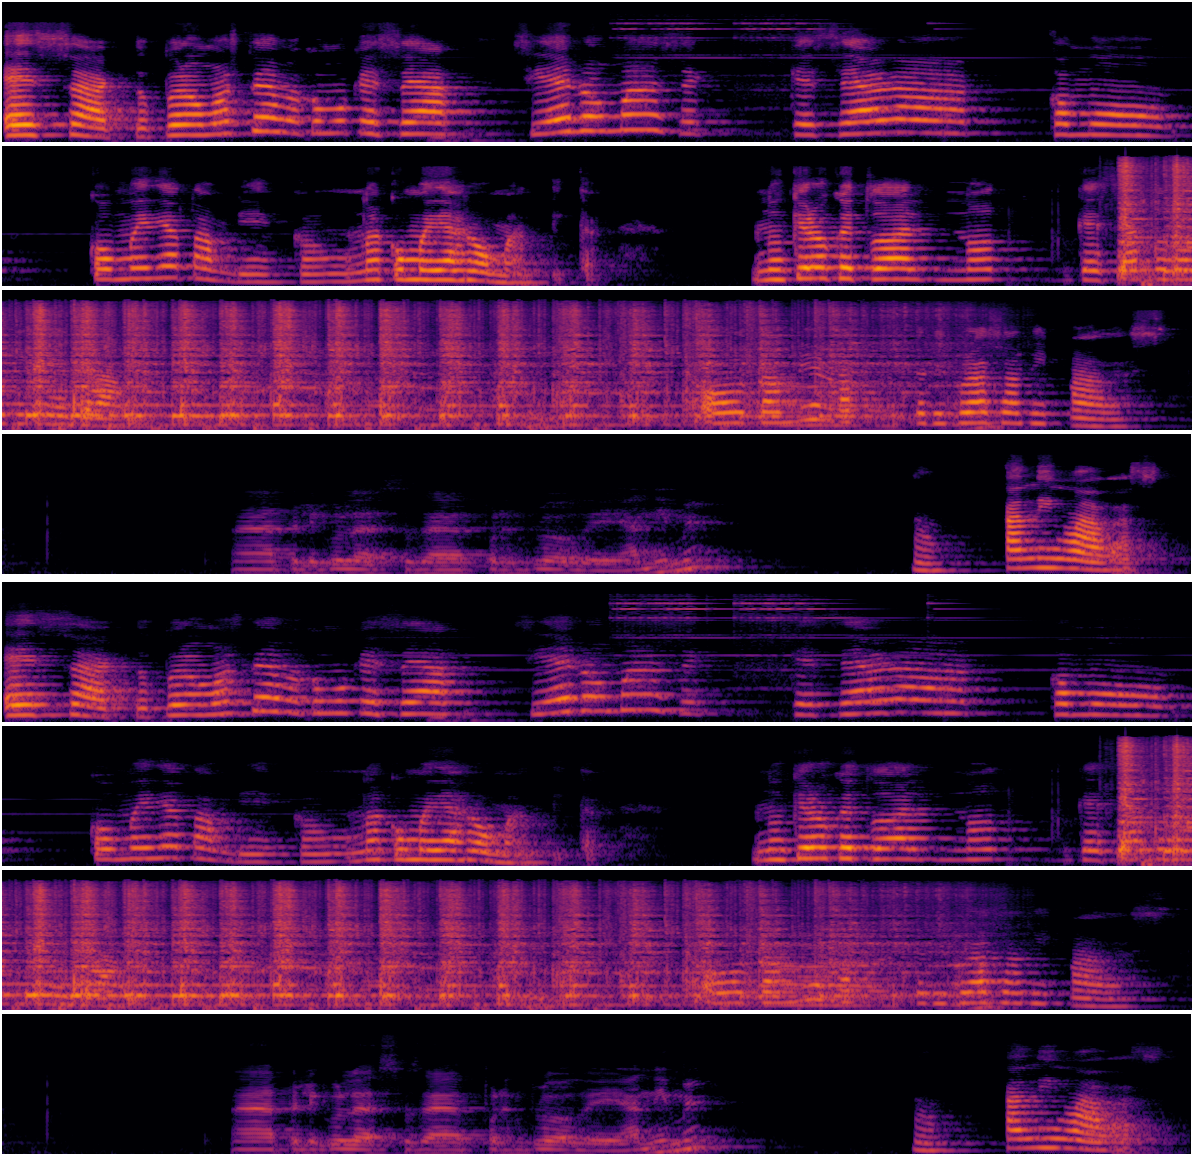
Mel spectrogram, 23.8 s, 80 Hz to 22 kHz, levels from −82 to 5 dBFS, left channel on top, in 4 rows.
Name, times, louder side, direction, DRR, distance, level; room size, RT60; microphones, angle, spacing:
voice 1, 0.0-2.2 2.6-3.5 3.9-4.8 5.2-5.9 6.4-8.6 9.7-10.9 11.3-12.7 15.4-16.1 16.5-17.5 22.4-22.6 22.9-23.5, left 4 dB, 80° left, 11 dB, 1.3 m, -24 dB
sound 1, 1.8-2.5 3.0-5.2, right 6 dB, 20° right, 1.4 m, -44 dB
sound 2, 11.5-16.9, equal, ahead, 0.6 m, -26 dB
voice 2, 14.4-14.7 15.7-16.9 19.0-21.4, right 3 dB, 50° right, 5 dB, 2.2 m, -39 dB
15.5 x 11.0 x 4.7 m, 0.67 s
head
